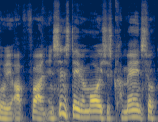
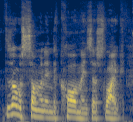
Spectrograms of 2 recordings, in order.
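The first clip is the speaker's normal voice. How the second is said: normal talking voice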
